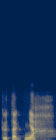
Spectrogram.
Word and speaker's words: कृतज्ञः: Duradarsha is ignore the visarga. Kritagnyah will be an H kind of sound.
